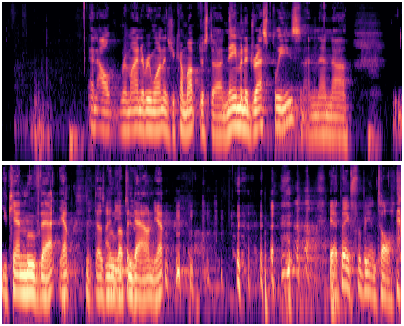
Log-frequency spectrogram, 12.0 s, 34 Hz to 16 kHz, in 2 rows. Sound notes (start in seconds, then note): 8.8 all laughing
